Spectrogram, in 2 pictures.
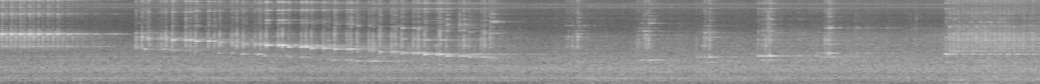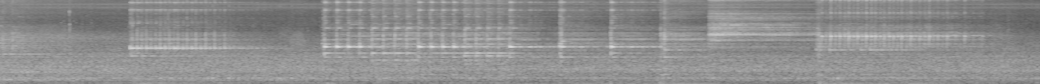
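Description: Steady engine and road noise inside a moving vehicle's cabin, overlaid with rapid metallic rattling and clinking and intermittent high squeaks. Louder clatter comes a few seconds in and again past the middle.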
